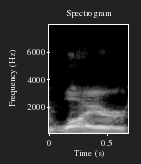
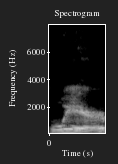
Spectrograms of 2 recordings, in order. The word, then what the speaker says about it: Weir: okay I know um people sometimes butcher my last name some people say wire some people it's Weir but uh um and I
